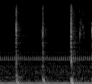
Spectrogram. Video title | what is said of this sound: Subscribers save me from destroying my windows | it's not quite done it should sound kind of hollow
